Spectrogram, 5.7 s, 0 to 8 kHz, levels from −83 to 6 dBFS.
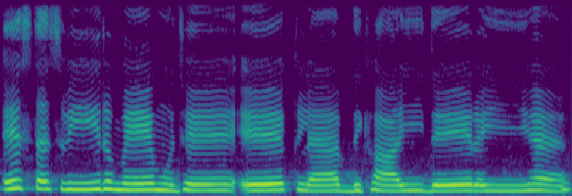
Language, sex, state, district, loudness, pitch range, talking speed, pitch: Hindi, female, Madhya Pradesh, Katni, -12 LUFS, 240-275 Hz, 105 wpm, 250 Hz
